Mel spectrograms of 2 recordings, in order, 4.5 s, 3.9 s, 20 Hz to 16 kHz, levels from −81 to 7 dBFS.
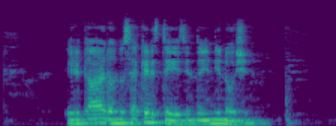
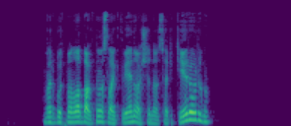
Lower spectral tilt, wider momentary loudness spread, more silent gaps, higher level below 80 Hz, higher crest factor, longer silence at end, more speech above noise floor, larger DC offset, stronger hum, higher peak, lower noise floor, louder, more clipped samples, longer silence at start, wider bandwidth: about the same, -5.5 dB/octave vs -5.5 dB/octave; about the same, 9 LU vs 11 LU; neither; first, -46 dBFS vs -64 dBFS; second, 18 dB vs 24 dB; second, 0.6 s vs 1.1 s; second, 46 dB vs over 65 dB; neither; neither; about the same, -6 dBFS vs -4 dBFS; second, -68 dBFS vs under -90 dBFS; first, -22 LUFS vs -25 LUFS; neither; first, 0.9 s vs 0.6 s; second, 9.2 kHz vs 11.5 kHz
